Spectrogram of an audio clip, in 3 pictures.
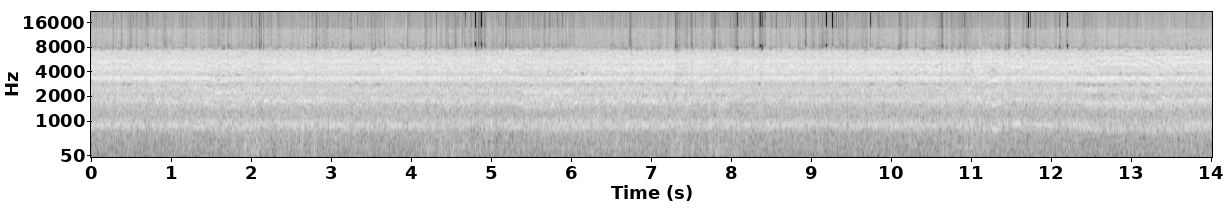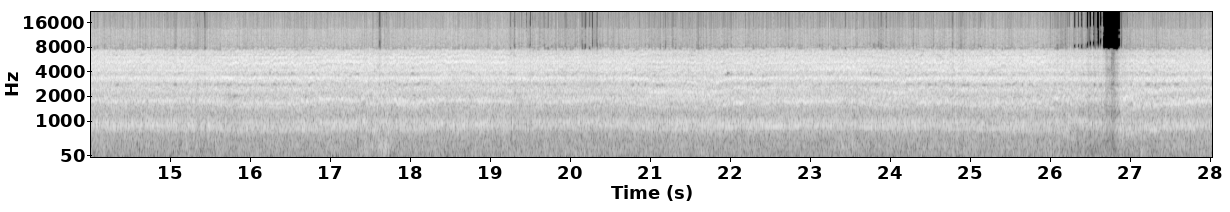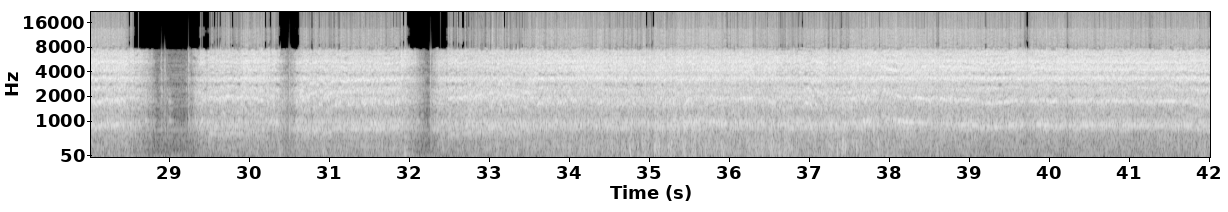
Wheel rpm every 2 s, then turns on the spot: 230, 230, 230, 230, 230, 230, 220, 230, 220, 230, 220, 230, 210, 110, 120, 140, 160, 230, 240, 240, 230.
none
